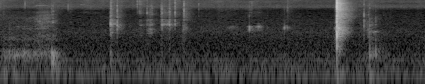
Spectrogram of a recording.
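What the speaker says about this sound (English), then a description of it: "And then you push the top in until you hear click." A sharp snap as the top part of a Philips bikini leg and body wet-and-dry shaver is pushed into place, one loud crisp click standing out from faint handling noises before it.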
